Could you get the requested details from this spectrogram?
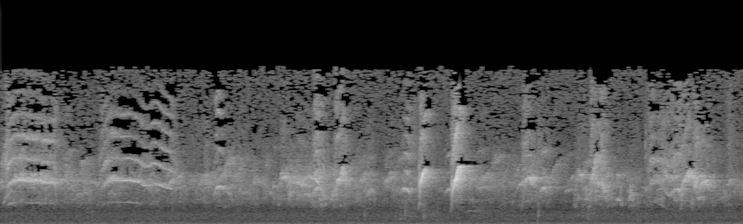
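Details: Australian king parrot, a local male bird, gives a short series of high, harmonic-rich whistled calls near the start, then sharp chirps around the middle, over a dense background chorus of other birds and steady outdoor hiss.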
